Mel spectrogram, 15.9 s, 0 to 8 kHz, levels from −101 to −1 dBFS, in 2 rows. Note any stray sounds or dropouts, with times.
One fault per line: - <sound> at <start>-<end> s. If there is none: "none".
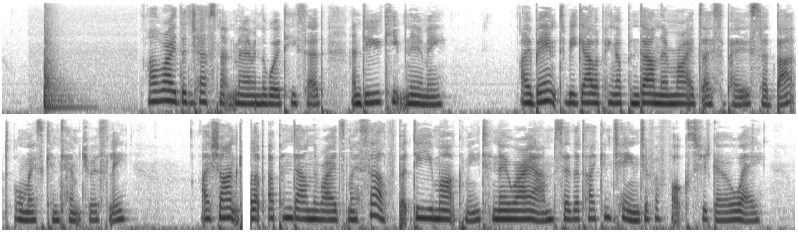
- thud at 0.4-1.0 s
- dropout at 10.3-10.4 s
